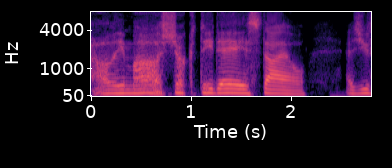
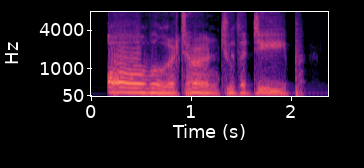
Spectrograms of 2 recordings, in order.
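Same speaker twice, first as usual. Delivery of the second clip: rasping, rough, guttural, raised loud voice; 5 dB louder than usual. Voicing a possessed old man who grabs a player: deep guttural voice. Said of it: "As he says".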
